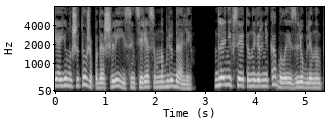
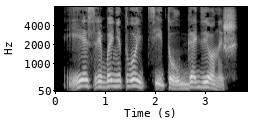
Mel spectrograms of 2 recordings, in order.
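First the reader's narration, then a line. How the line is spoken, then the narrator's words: Spluttering hiss, young man. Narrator (Russian): прошипел юноша, брызгая слюной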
